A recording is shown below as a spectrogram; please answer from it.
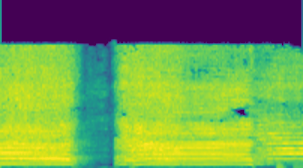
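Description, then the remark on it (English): A person imitates an eerie alien laugh with two loud, strained, high-pitched yelling bursts separated by a brief gap, close to the microphone with harsh overtones. “You know, well, the Ebens would watch the game and laugh out loud, and apparently the Eben laugh sounded like a high-pitched yell.”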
